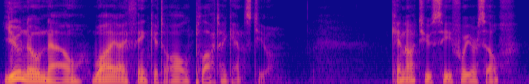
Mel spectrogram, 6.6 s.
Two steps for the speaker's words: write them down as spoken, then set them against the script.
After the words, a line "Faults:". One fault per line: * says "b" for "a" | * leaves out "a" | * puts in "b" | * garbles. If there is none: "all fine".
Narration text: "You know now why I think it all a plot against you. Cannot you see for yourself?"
"You know now why I think it all plot against you. Cannot you see for yourself?"
Faults:
* leaves out "a"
